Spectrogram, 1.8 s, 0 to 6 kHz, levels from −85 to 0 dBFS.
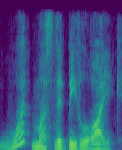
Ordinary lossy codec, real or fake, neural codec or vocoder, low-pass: AAC, 24 kbps; fake; codec, 16 kHz in and 24 kHz out, 0.6 kbps, FocalCodec, streaming, 2048 codes; 5.4 kHz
